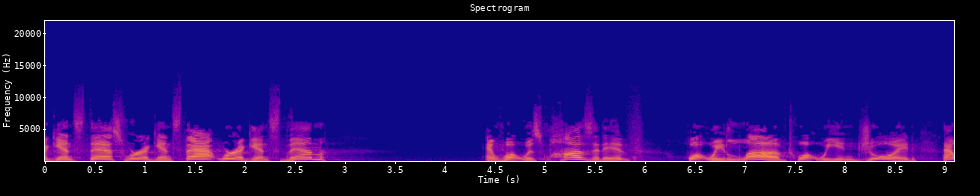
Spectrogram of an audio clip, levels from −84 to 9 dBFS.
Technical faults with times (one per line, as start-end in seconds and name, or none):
none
